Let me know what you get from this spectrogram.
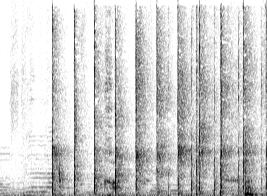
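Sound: applause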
